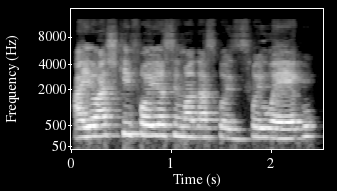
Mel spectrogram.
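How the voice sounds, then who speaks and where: Woman telling a halting testimony. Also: fairly high pitch, steady tone. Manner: halting, full of restarts and quoted self-talk. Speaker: testimony guest. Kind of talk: emotional personal testimony. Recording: echoey room.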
